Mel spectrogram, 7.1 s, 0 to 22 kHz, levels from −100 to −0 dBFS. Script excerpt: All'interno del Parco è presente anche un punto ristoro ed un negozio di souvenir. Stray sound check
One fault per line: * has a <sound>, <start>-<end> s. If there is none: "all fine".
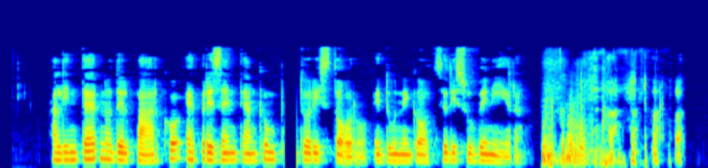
* has a dropout, 2.8-3.0 s
* has a laugh, 5.4-6.9 s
